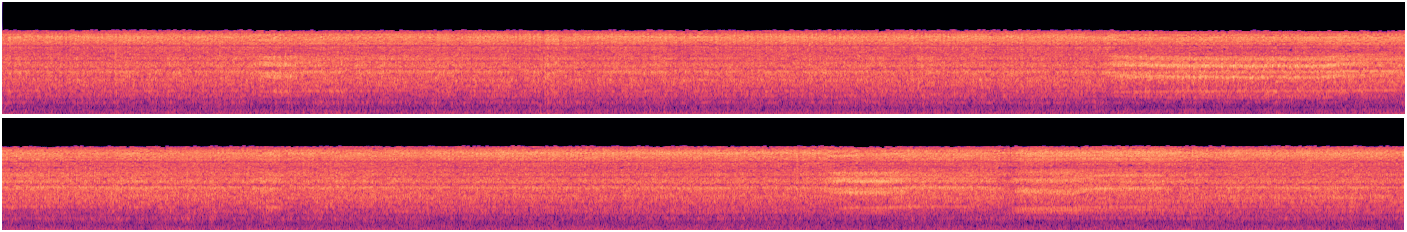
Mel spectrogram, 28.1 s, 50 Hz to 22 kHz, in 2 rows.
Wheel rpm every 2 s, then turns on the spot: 230, 230, 230, 240, 230, 230, 210, 230, 230, 230, 230, 230, 220, 230.
none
